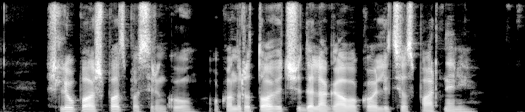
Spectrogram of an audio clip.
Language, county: Lithuanian, Šiauliai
